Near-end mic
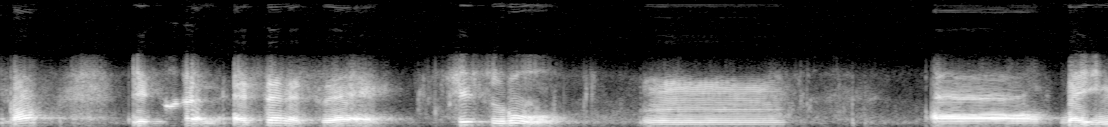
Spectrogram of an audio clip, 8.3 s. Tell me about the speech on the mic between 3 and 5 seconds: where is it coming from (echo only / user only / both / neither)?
echo only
